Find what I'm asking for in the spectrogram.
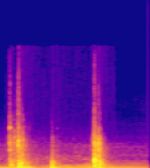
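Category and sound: household object, door opening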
